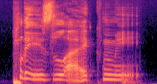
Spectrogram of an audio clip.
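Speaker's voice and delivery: play-acted, utterly sad, sorrowful voice. Retelling a girl everyone was laughing at, imitating the saddest voice ever. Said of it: "In the saddest, in the saddest voice ever".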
